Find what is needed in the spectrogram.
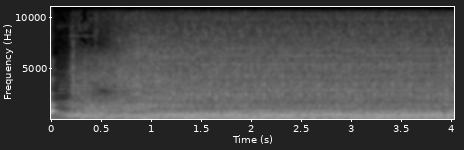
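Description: BMW 535i GT xDrive's 3.0-litre turbocharged straight-six petrol engine idling steadily with the bonnet open. The idle is smooth and quiet, with no engine or belt noise, the sign of an engine in good condition.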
